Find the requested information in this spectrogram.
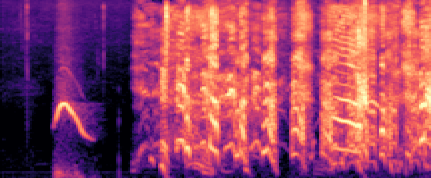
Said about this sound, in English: You want that one again? I like that whistle. I like the whistle.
